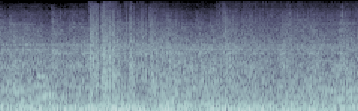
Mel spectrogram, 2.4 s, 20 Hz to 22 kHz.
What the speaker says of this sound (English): takes a hit from the IS-4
